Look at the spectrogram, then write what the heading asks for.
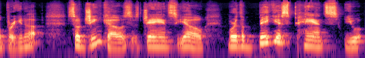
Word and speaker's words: JNCO: Yes, JNCO. It's like Jean Company. JNCO.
